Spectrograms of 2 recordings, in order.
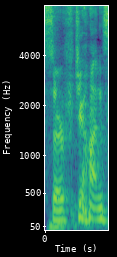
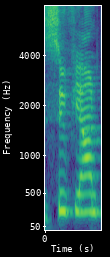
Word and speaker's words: Sufjan: Like, he in my head is always just Surf John Stevens. – I don't think which, I like, know how to pronounce it actually. – Yeah, you know? I think it's Sufjan, but it doesn't really matter.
